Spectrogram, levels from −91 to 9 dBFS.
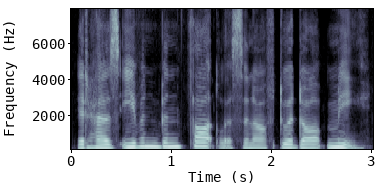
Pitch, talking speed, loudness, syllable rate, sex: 200 Hz, 180 wpm, -15 LUFS, 4.5 syllables/s, female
